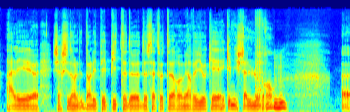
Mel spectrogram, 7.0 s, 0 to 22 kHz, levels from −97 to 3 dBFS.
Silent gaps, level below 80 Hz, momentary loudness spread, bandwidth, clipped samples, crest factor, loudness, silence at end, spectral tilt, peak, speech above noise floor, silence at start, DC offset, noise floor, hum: none; -40 dBFS; 12 LU; 16.5 kHz; under 0.1%; 16 dB; -20 LUFS; 0 s; -5 dB/octave; -4 dBFS; 20 dB; 0.1 s; under 0.1%; -39 dBFS; none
